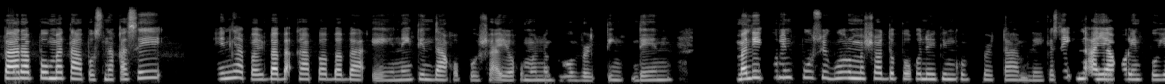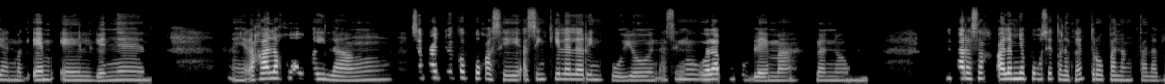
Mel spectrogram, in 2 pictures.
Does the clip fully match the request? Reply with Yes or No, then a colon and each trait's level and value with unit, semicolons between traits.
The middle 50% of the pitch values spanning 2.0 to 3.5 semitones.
No: average, 4.7 semitones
